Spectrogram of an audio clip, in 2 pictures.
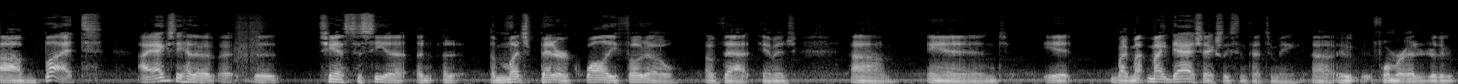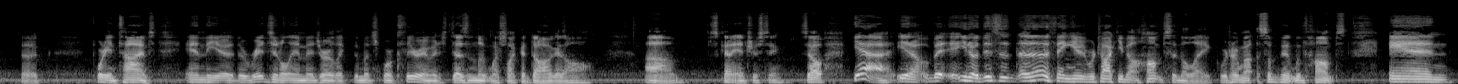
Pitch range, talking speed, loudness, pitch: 85-105 Hz, 195 wpm, -20 LUFS, 95 Hz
